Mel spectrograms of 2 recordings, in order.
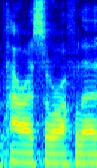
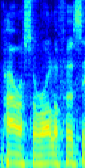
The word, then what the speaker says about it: Parasaurolophus: don't I don't really want to save a parasol ruffler so I know Parasaurolophus even I said it wrong I don't want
